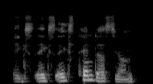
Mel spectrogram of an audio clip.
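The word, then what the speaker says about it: XXXTentacion: XXX Tentation.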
